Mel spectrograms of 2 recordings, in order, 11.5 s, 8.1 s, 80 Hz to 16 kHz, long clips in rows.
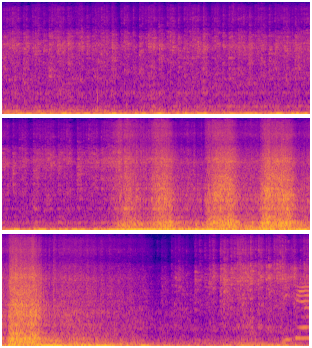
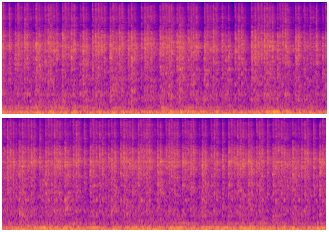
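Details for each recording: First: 1980 Jeep CJ5 with Holley double-pumper carb, rejetted at machine shop, owner-set timing: deep loud burble at idle with sharp throttle blips; noisy exhaust, owner thinks it still runs rich and needs smaller jets, strong fuel fumes. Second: 1980 Jeep CJ5 with a rejetted Holley double-pumper carb, timing set with a timing light, tap-started: it settles into a steady, even idle with a deep, loud exhaust rumble and no misses or knocks; noisy but healthy running.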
